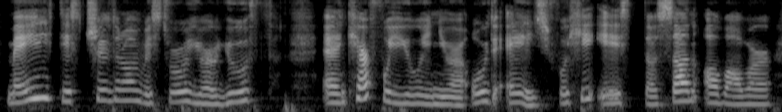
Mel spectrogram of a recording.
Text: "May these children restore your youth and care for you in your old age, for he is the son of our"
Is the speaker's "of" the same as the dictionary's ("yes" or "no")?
yes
